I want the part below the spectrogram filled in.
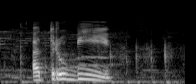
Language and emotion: Russian, angry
